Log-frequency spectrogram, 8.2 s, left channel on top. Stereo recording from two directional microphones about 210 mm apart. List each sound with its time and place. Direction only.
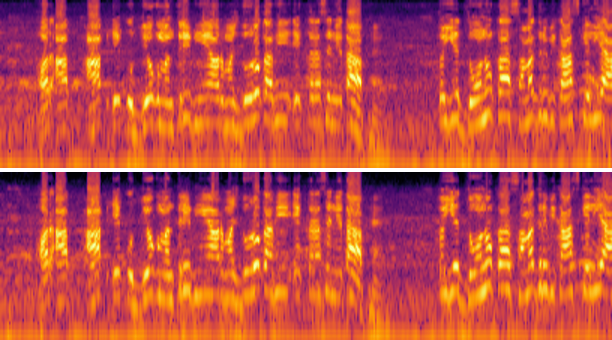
0.5 s a man's voice: 35° right (ahead or behind)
